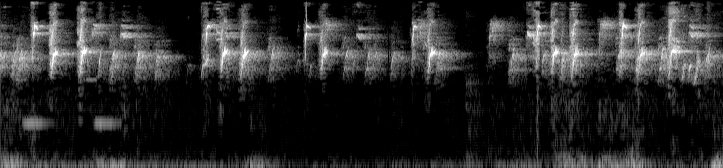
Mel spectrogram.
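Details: European goldfinch nestlings calling for food, played to set off an adult's singing; clusters of piercing, chattering chirps broken by brief silences, several rapid notes per burst.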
